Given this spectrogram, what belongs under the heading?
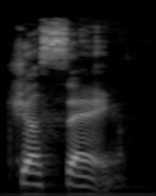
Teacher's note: you can drop the T and connect the two sounds together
